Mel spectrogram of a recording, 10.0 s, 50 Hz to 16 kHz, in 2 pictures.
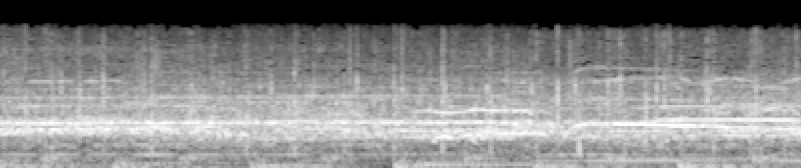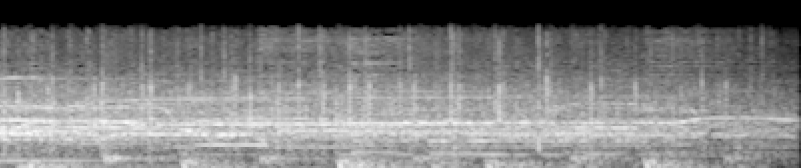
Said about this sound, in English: Yeah, so in case anyone's wondering, that's what 7 standing ovations sounds like. That's so many standing ovations.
